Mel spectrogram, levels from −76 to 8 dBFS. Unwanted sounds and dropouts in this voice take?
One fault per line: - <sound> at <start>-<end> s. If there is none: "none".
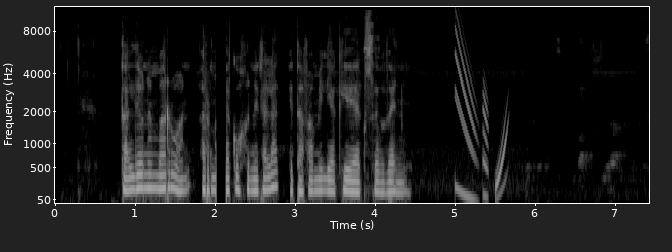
- dropout at 2.0-2.1 s
- chirp at 5.0-5.7 s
